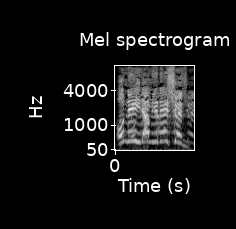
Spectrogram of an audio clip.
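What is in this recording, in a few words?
British need ammo; player; source engine; dod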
